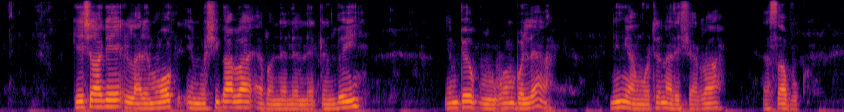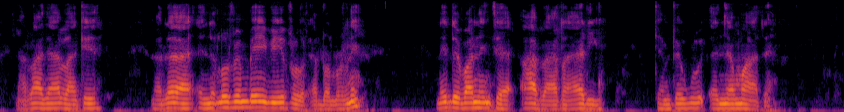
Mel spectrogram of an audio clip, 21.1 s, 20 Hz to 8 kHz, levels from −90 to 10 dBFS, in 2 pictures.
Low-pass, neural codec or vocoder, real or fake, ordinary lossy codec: none; codec, 16 kHz, 4.8 kbps, FACodec; fake; none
